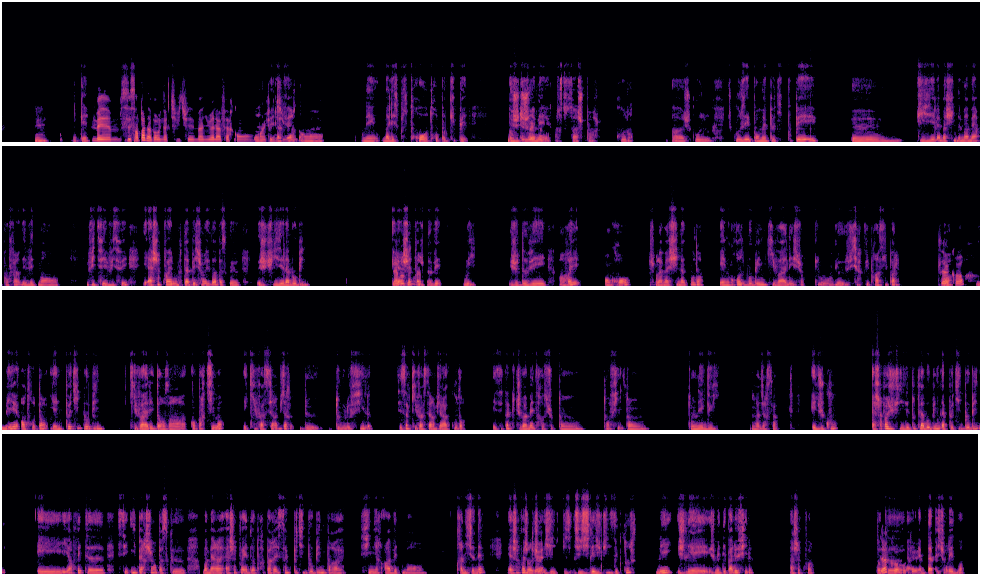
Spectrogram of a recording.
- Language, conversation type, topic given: French, unstructured, Comment éviter de trop ruminer des pensées négatives ?
- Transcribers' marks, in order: tapping; "activité" said as "activitué"; other background noise; drawn out: "hem"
